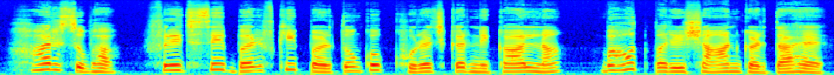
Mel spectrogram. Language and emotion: Hindi, sad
